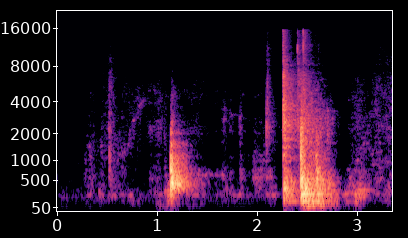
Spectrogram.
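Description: A door creaks and thuds nearby, with a short bump followed by a louder, drawn-out groaning creak and knock, and no talk.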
